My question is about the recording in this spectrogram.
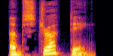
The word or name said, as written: obstructing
